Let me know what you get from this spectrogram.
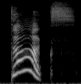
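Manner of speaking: high, thrilled shout of discovery; squealing at the sight of ducks; excited cry. Acted. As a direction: blurt it out with delight. Spotting ducks at the lake.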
